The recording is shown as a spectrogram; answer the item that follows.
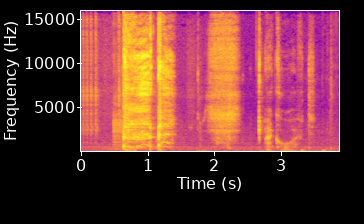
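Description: A single person coughs twice in quick succession, close and fairly loud, followed by softer breathy throat sounds and a few faint clicks in a quiet room.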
